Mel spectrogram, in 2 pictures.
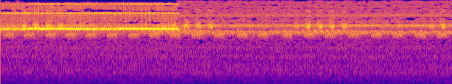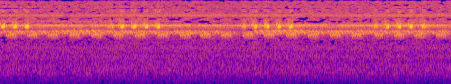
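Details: Insect chorus presented as a relaxing nature sound: a loud continuous high trill for two seconds, then quieter bursts of rapid high-pitched chirps repeating at about four per second.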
